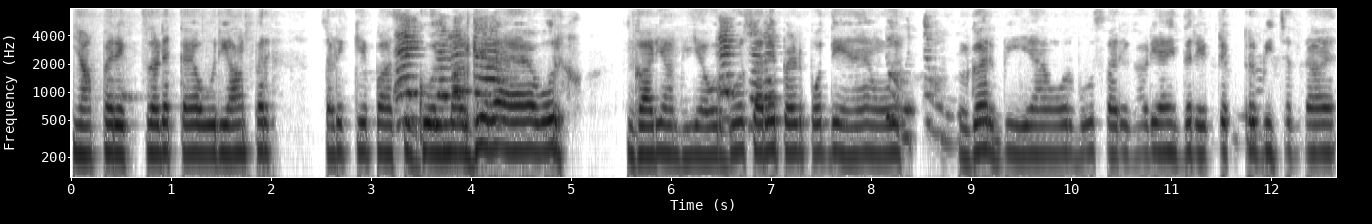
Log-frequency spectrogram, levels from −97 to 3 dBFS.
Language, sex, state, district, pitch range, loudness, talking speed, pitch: Rajasthani, male, Rajasthan, Churu, 220-235 Hz, -16 LUFS, 195 wpm, 225 Hz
